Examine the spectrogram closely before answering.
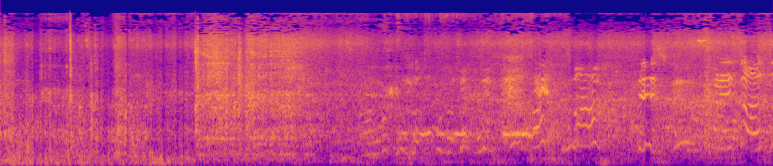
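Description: A man laughs up close.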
